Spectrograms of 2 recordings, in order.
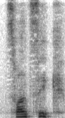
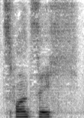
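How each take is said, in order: First: The word ends with a hard k sound. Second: The word ends with a soft ch sound. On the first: This is a more northern way of saying it. "zwanzig with a K sound. That's perhaps a little more northerly" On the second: This is a more southern way of saying it. "a soft C H, zwanzig, zwanzig. And you'll hear that maybe a little more south"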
